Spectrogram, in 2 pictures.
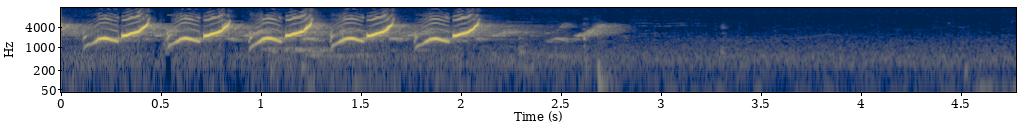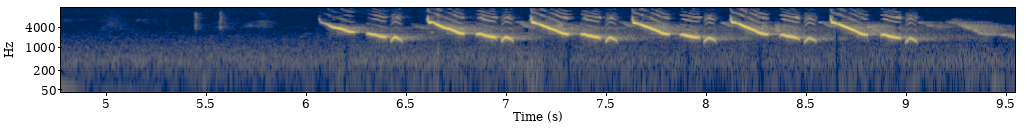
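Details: Northern Cardinal song, common at this time of year in spring: bright, clear whistles slurring sharply downward, repeated about twice a second in two quick series separated by a pause.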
